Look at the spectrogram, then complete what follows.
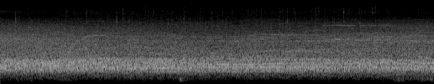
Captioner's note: cheers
